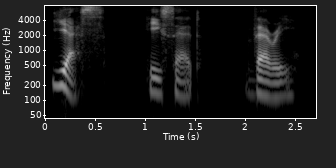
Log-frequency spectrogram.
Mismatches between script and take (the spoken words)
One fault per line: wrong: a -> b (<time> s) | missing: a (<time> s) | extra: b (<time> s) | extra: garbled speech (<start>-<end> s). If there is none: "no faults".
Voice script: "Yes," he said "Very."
no faults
